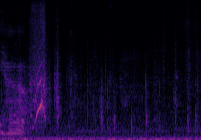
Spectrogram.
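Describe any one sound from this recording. A zipper is pulled open.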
